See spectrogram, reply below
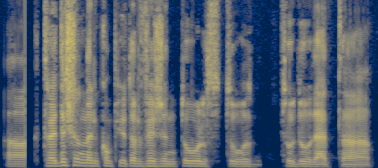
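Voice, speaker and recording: As a guest on a podcast, a young Lebanese man who heads growth talks casually in a fairly low voice at normal speed. He often repeats words while thinking, and there's no echo in the recording.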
